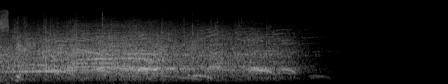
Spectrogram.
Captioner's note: crowd cheering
